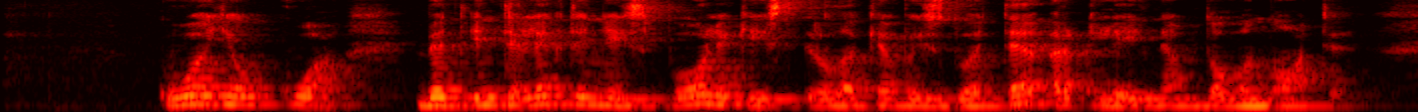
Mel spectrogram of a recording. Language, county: Lithuanian, Tauragė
